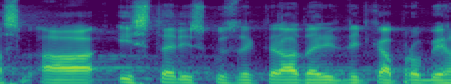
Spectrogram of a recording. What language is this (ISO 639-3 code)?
ces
